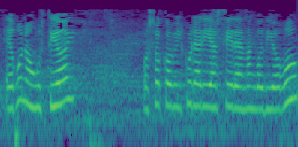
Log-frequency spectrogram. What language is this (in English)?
Basque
